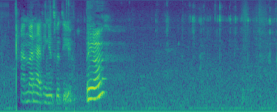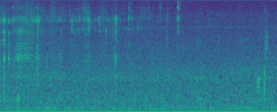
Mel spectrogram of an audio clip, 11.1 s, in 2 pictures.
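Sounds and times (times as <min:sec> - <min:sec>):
wet chewing: 0:03.2 - 0:09.3.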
